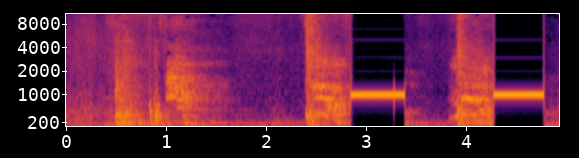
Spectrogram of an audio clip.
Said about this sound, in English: shows troubled actor Johnny Depp slamming various objects while hurling insults at his ex-wife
